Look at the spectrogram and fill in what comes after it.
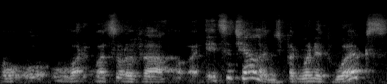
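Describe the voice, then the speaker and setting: A man with a South African accent, against noticeable background noise. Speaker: university president. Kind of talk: interview.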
